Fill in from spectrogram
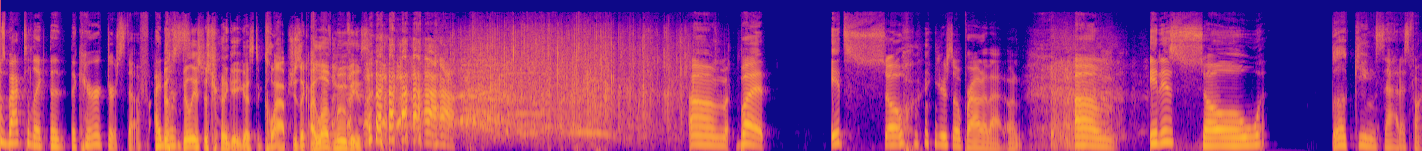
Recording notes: In front of an audience at Chapman University. Take questions from the host and students.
